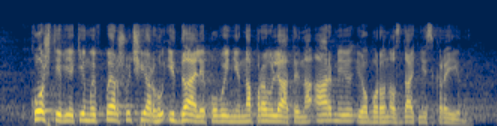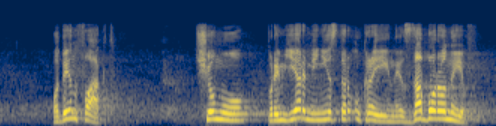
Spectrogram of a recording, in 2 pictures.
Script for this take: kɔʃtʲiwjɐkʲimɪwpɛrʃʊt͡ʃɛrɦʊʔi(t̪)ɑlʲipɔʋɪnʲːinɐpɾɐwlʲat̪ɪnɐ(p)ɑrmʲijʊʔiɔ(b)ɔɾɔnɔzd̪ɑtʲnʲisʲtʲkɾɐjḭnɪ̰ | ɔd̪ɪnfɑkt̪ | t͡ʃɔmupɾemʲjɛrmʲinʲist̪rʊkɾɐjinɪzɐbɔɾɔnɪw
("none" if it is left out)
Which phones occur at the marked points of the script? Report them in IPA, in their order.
d̪, ʔ, b

